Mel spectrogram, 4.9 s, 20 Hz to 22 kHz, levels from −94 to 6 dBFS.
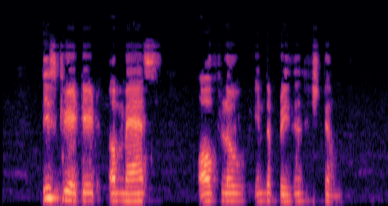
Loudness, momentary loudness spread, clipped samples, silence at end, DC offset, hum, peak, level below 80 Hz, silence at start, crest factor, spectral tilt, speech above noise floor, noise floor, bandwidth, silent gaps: -20 LUFS; 13 LU; under 0.1%; 0.65 s; under 0.1%; none; -2 dBFS; -58 dBFS; 0.55 s; 20 dB; -4 dB/octave; 48 dB; -68 dBFS; 9.6 kHz; none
